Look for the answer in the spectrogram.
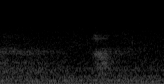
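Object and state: Nothing is struck.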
